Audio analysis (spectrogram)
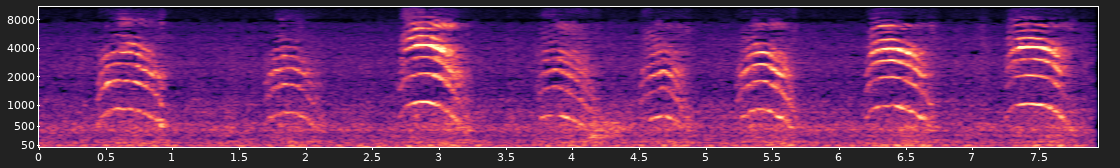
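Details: Kittens calling in a steady series of seven loud, high, arching meows, each rising then falling, roughly one per second, with rich overtones and little else audible.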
